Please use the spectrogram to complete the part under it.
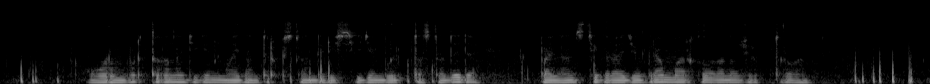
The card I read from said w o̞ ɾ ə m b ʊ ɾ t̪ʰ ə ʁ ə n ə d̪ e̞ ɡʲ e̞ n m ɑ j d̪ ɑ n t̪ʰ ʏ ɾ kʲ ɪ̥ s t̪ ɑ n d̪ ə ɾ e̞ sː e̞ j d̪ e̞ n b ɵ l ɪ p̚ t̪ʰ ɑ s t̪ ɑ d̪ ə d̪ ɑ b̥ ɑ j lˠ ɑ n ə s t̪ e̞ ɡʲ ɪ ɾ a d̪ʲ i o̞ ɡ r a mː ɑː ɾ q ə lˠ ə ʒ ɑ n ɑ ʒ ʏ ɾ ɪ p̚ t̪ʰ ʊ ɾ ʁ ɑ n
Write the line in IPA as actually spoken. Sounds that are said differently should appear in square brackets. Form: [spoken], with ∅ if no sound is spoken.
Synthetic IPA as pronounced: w o̞ ɾ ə m b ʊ ɾ t̪ʰ ə ʁ ə n ə d̪ e̞ ɡʲ e̞ n m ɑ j d̪ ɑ n t̪ʰ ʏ ɾ kʲ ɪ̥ s t̪ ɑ n d̪ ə ɾ e̞ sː e̞ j d̪ e̞ n b ɵ l ɪ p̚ t̪ʰ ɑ s t̪ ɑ d̪ ə d̪ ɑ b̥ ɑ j lˠ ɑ n ə s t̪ e̞ ɡʲ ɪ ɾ a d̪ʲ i o̞ ɡ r a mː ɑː ɾ q ə lˠ ə [ʁ] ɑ n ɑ ʒ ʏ ɾ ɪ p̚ t̪ʰ ʊ ɾ ʁ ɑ n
